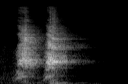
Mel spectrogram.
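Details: A male mini Chihuahua gives two sharp, high yaps in quick succession, then falls silent.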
